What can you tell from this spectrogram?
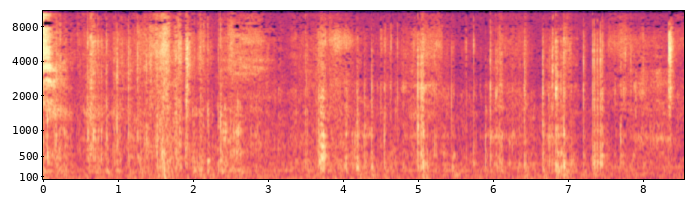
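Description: Irregular clicks, taps and rustling as hands handle and press a car side mirror's plastic housing into place, with a sharp click at the start and another near the end.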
